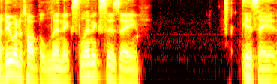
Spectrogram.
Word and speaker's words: Linux: but uh i'm just gonna say the accepted pronunciation by most people is linux which is actually neither name right because it's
